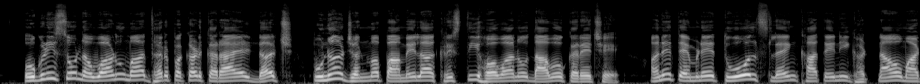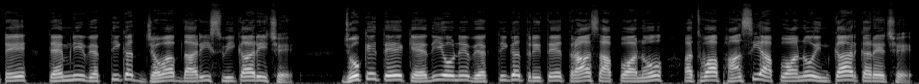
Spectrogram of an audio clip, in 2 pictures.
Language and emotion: Gujarati, neutral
